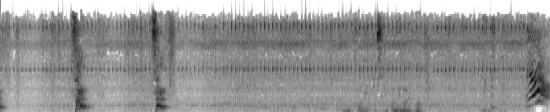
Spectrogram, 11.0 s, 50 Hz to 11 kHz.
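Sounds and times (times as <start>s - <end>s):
yelp-like cries: 10.5s - 11.0s.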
